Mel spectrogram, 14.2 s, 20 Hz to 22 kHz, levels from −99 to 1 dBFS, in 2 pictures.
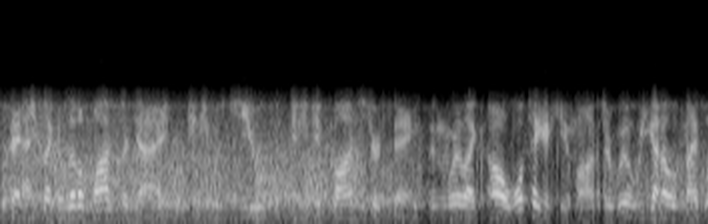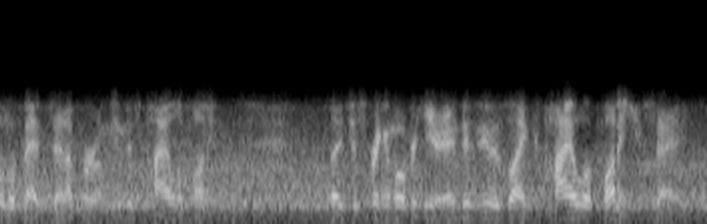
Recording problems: phone-call audio; poor line; nothing above 3 kHz
traffic noise; loud; throughout; 8 dB below the speech

